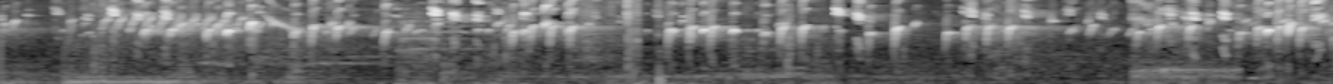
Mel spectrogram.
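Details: Continuous twittering of a European goldfinch with no silent breaks, a fast stream of bright clipped chirps and liquid trills, some notes rising sharply, delivered in quick runs with a faint low hum underneath.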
